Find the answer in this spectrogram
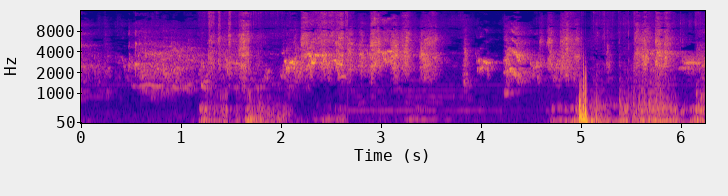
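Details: Budgies kept for breeding through winter give overlapping high chirps and squawky warbling. Bursts alternate with brief lulls, a faint steady hum runs beneath, and low thuds break in near the start and end.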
